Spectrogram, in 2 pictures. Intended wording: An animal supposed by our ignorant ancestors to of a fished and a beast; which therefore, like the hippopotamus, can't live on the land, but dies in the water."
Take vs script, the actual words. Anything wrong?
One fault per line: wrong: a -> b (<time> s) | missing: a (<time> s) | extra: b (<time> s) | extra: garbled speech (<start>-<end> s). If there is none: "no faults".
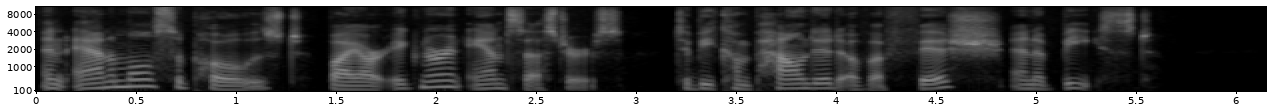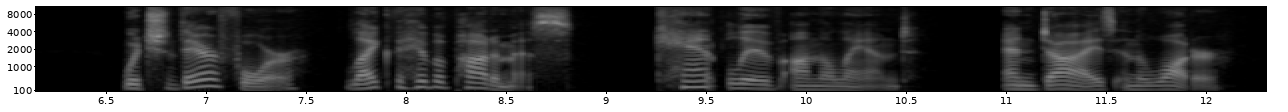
extra: be compounded (3.3 s)
wrong: fished -> fish (4.2 s)
wrong: but -> and (11.0 s)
